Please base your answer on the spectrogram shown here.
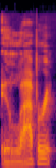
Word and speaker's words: elaborate: They put up elaborate decorations for Christmas. So remember, when you see this word, look closer. Sometimes it's pronounced elaborate, like a verb, and sometimes it's pronounced elaborate for an adjective.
